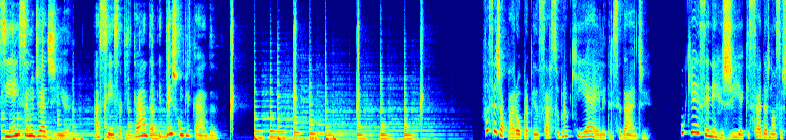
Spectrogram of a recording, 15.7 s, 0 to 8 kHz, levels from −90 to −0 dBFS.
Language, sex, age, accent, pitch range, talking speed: Portuguese, female, 40-59, Brazilian, 170-275 Hz, 115 wpm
